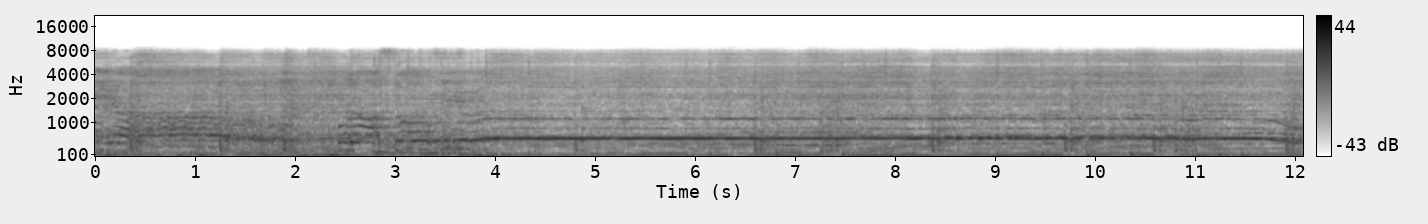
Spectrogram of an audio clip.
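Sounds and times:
drums: 0.0s - 12.0s
guitars: 0.0s - 12.0s.

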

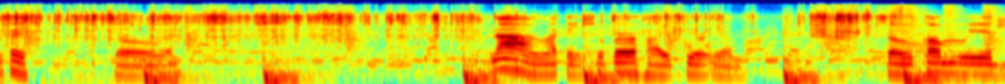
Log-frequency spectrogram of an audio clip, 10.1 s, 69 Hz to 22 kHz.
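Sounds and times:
plastic bag crinkling: 0.0s - 9.3s
background music with steady beat: 0.0s - 10.0s.

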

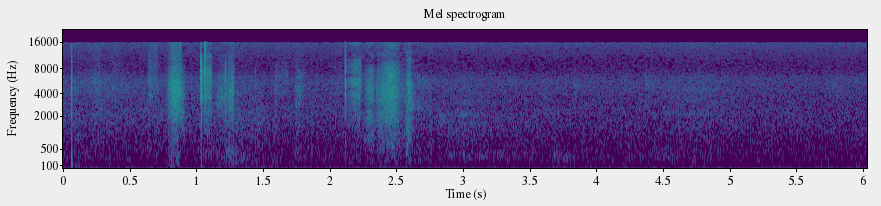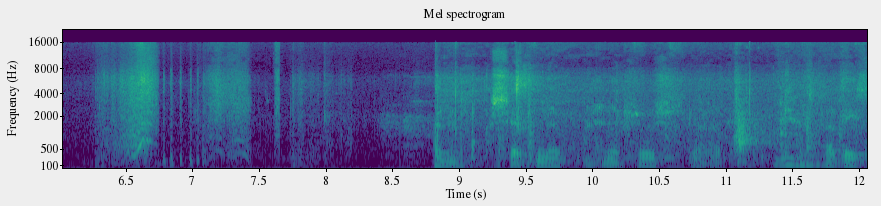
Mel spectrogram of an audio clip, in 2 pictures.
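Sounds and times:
zipper-like ripping rasps: 6.2s - 8.0s.

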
